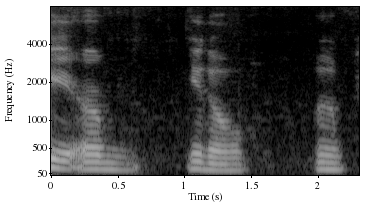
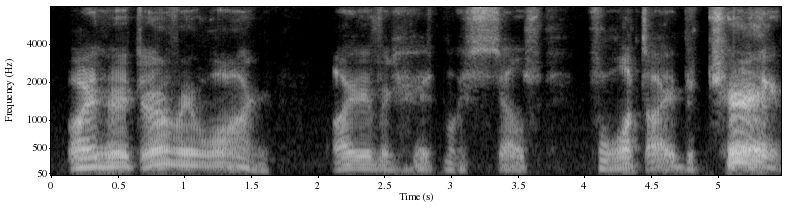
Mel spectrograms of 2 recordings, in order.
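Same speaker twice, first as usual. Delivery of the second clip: mock, rough, very angry, furious demon voice. Showing how the demon animatronic sounds when very angry, imitating angry Adrian. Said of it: "That's how how he sounds like when he's angry".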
